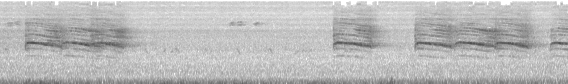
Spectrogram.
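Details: Harsh scolding squawks from blue jays going crazy over an unseen disturbance, delivered in two clusters of raspy repeated screeches separated by a quiet gap, over low outdoor rumble.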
